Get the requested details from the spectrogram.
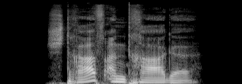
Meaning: dative of Strafantrag
- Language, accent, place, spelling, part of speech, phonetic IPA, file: German, Germany, Berlin, Strafantrage, noun, [ˈʃtʁaːfʔanˌtʁaːɡə], De-Strafantrage.ogg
